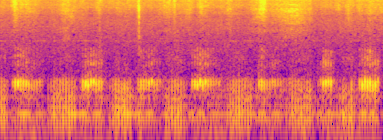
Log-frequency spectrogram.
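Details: Domestic cat purring while lying on mom's lap, a steady low rumbling purr that swells and fades in rhythmic pulses about once a second with each breath.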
